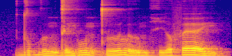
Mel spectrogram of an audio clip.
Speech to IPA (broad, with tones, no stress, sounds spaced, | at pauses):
d u˧˥ b ɯː˧˩ ŋ d e˩˧ j uː˥˨ n t̪ʰ ɯː˧˥ l ɯː˩ m h i˩˧ ə̯ f ɛː˥˨ j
